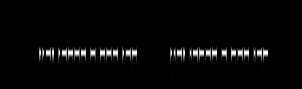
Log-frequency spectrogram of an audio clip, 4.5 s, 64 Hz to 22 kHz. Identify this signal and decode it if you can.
Morse code, heard as a keyed tone, about 52 wpm, 700 Hz. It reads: F1TOW F1TOW
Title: DXCC-100 Call Signs - 5 Characters - Repeated 2x - 50wpm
